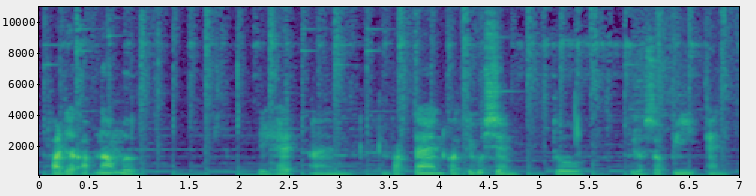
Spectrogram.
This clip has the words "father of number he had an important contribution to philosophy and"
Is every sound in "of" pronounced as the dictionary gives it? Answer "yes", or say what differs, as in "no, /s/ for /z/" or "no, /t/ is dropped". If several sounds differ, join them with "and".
no, /p/ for /v/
